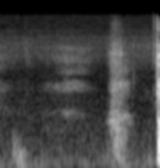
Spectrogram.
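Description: Near silence in a small room, broken about one and a half seconds in by a short, faint intake of breath, just before a man starts speaking at the very end.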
